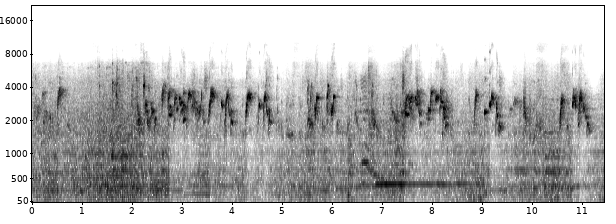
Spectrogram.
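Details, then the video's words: Several caged red-whiskered bulbuls in Singapore in a singing match, one molting; a dense run of bright, chirpy warbled notes repeated in quick clusters over about eleven seconds, with a faint steady low tone midway. "นกหัวจุก JAMBUL"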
